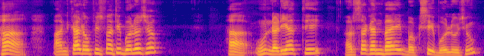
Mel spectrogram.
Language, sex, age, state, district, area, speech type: Gujarati, male, 60+, Gujarat, Kheda, rural, spontaneous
